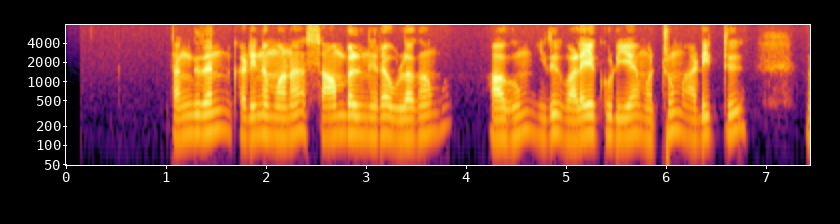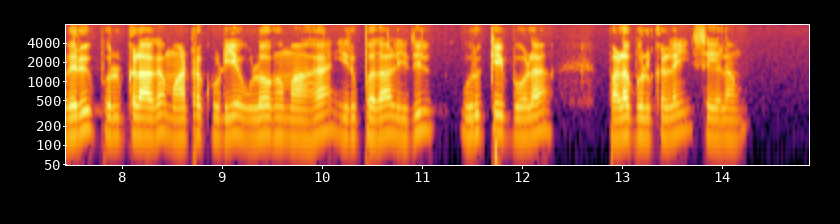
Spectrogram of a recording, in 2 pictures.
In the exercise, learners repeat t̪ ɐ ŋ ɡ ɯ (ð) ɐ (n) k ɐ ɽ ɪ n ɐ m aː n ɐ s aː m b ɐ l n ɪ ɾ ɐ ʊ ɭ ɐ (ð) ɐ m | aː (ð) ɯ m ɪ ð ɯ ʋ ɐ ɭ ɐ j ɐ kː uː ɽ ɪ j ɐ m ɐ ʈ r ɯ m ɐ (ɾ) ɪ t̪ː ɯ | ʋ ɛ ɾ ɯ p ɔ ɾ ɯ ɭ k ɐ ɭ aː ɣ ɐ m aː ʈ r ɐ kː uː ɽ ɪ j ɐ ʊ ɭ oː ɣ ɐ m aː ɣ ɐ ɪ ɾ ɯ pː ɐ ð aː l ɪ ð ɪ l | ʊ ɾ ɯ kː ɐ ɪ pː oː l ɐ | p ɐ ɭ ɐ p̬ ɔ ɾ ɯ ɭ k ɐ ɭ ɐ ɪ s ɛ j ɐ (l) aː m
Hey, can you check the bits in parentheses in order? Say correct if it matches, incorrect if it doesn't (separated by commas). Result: correct, correct, incorrect, incorrect, incorrect, correct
